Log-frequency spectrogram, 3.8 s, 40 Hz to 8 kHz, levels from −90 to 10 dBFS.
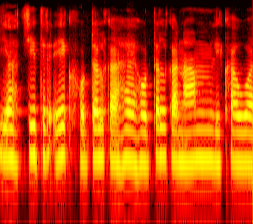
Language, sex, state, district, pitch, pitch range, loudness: Hindi, female, Jharkhand, Deoghar, 185 Hz, 175-195 Hz, -18 LUFS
